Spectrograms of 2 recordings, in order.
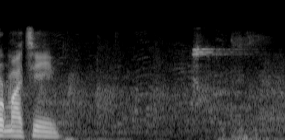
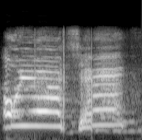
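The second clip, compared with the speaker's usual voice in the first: screaming for his little brother, way up high; all-out fan yell, not a commentator; cheering yell; 12 dB louder, slower than usual. Real, not acted. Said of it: "My bad, I'm yelling".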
